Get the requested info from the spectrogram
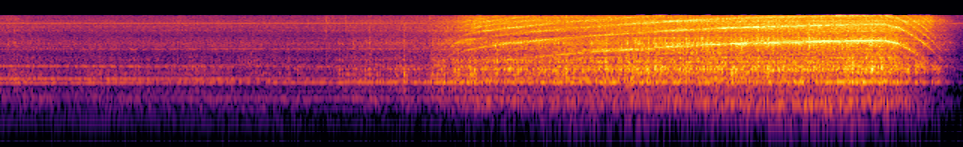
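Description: Corded electric drill motor in a drill press stand, running slowly at first, then speeding up with a rising whine from about six seconds in as its variable-speed trigger is pressed further, and winding down near the end.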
